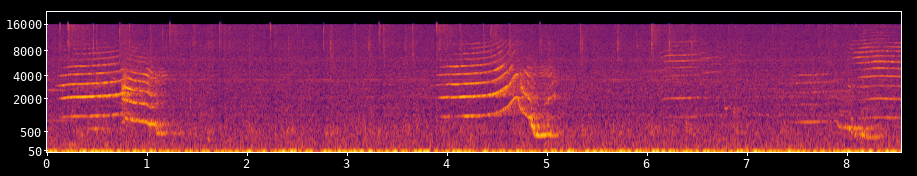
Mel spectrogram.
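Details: Underwater hydrophone recording made from a kayak in Haro Strait during summer 2010 orca encounters: three repeated orca calls, each a long harmonic tone ending in a sharp upward-then-downward sweep, spaced roughly every three to four seconds, over background sea noise.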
